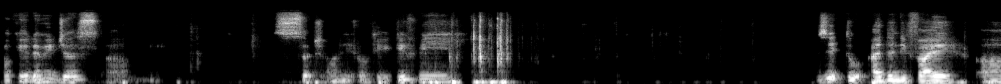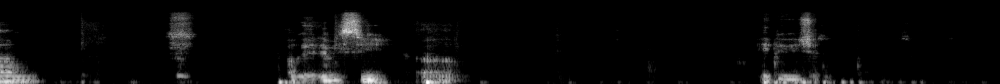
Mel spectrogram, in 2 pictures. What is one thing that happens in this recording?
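A man speaks calmly in short bursts through a close microphone.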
